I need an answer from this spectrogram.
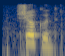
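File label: "сьӧкыд", Komi, female; kpv audio dict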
